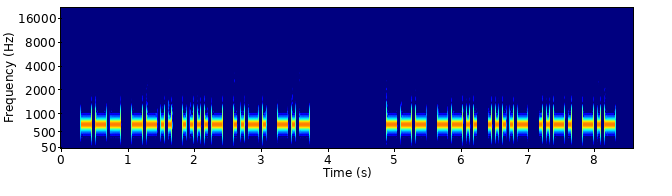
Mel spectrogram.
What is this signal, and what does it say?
Morse code, heard as a keyed tone, about 22 wpm, 700 Hz. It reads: OZ4FK OZ4FK
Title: DXCC-100 Call Signs - 5 Characters - Repeated 2x - 22wpm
